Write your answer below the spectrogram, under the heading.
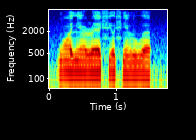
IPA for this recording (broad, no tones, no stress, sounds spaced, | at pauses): ɡ ɔ̃ ɐ̯ lʲ ɛ̃ ɐ̯ ɭ ɛ fʲ ɤ fʲ ɛ̃ l u ɐ̯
